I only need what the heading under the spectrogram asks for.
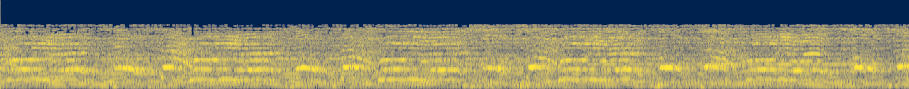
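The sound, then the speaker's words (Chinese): A rally crowd at a candidate's election-eve event shouts a campaign slogan in a loud, dense, continuous roar of many voices that rises and falls throughout. “主持人在呼吁大家从位子上站起来，挥动着大家手上的旗子，大喊朱立伦动算。全场的气氛达到了顶点。”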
